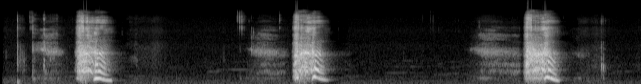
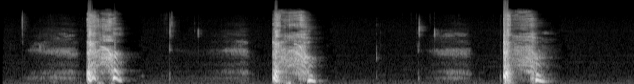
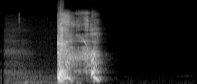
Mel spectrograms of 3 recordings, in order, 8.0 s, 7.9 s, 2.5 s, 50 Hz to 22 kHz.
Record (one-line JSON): {"exhalation_length": "8.0 s", "exhalation_amplitude": 31674, "exhalation_signal_mean_std_ratio": 0.34, "three_cough_length": "7.9 s", "three_cough_amplitude": 32768, "three_cough_signal_mean_std_ratio": 0.28, "cough_length": "2.5 s", "cough_amplitude": 32768, "cough_signal_mean_std_ratio": 0.28, "survey_phase": "beta (2021-08-13 to 2022-03-07)", "age": "65+", "gender": "Female", "wearing_mask": "No", "symptom_none": true, "smoker_status": "Never smoked", "respiratory_condition_asthma": false, "respiratory_condition_other": false, "recruitment_source": "REACT", "submission_delay": "1 day", "covid_test_result": "Negative", "covid_test_method": "RT-qPCR", "influenza_a_test_result": "Negative", "influenza_b_test_result": "Negative"}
